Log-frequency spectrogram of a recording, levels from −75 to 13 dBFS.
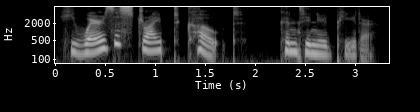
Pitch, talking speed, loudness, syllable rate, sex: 195 Hz, 125 wpm, -22 LUFS, 3.9 syllables/s, female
